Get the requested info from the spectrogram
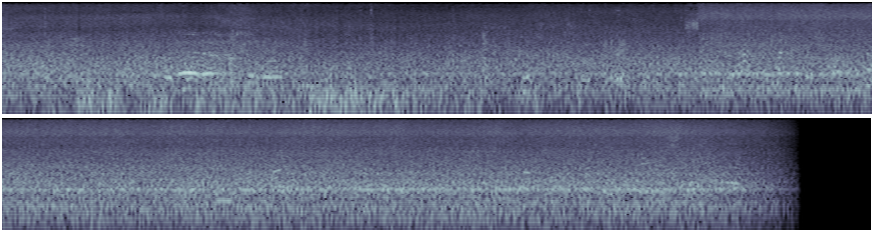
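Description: Wind on a camcorder microphone: a steady rushing with a constant faint hum under it, the top end changing slightly about seven seconds in.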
